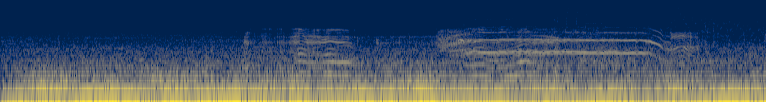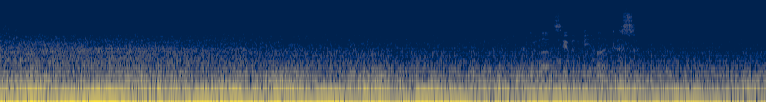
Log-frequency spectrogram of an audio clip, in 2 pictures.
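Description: A car speeds and roars with engine noise in an audio-drama chase scene under gunfire, a loud continuous rush with rising, sliding whines and screeches over it, and no voices present.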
